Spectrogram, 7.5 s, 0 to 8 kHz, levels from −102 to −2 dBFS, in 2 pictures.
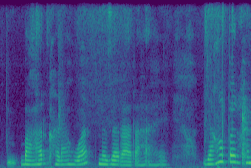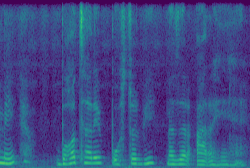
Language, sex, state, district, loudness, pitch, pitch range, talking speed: Hindi, female, Uttarakhand, Uttarkashi, -38 LUFS, 205 Hz, 185-255 Hz, 145 wpm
